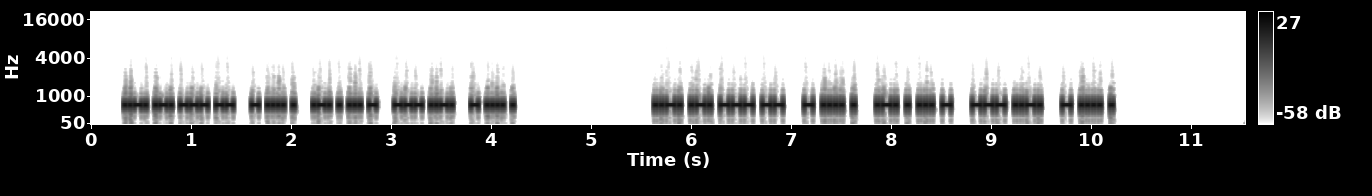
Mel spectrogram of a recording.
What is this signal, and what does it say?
Morse code, heard as a keyed tone, about 53 wpm, 700 Hz. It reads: FROM THE REST OF THE FROM THE REST OF THE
